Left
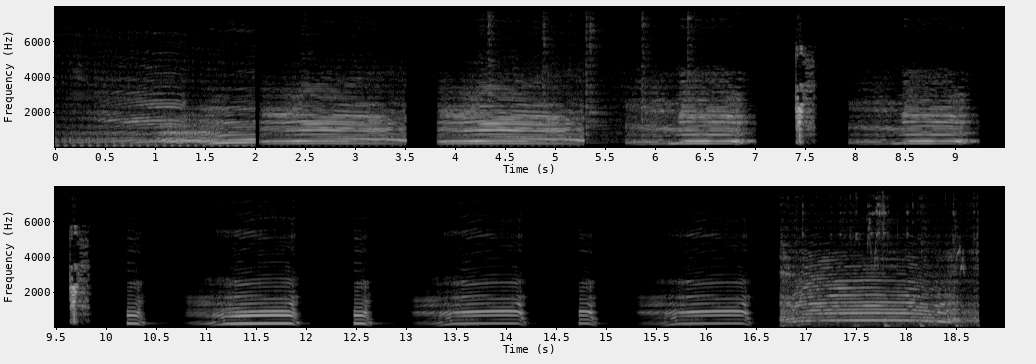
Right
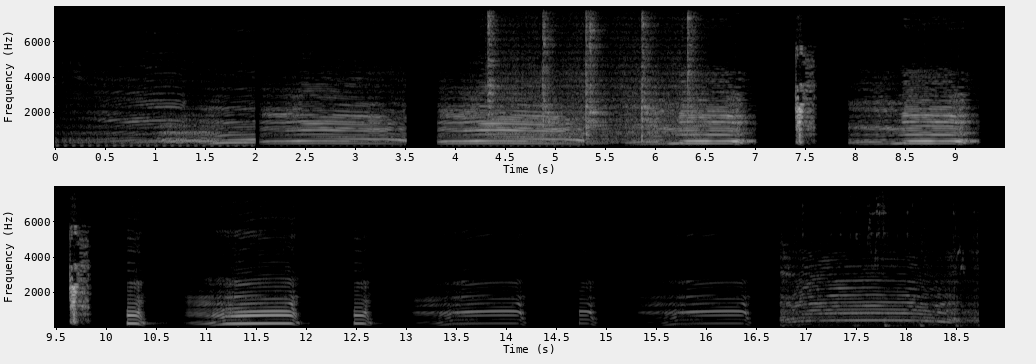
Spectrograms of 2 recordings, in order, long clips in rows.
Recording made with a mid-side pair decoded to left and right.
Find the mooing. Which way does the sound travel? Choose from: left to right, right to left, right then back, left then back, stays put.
right then back.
